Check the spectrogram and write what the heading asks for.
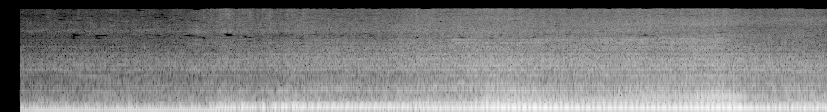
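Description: A hot rod's engine and exhaust as the car drives past, growing louder as it accelerates about halfway through and easing off just before the end.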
